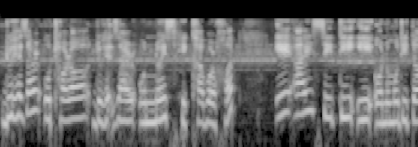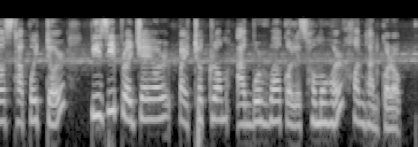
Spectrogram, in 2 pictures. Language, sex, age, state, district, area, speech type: Assamese, female, 45-60, Assam, Dibrugarh, rural, read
